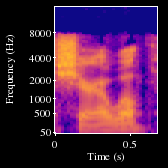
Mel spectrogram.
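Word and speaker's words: Shaara: There's a really good book where they talk about this called To the Last Man by Jeff Shara, or Shara. He pronounces it Shara.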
